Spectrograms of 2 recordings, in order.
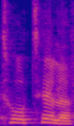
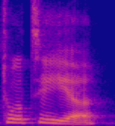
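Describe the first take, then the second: First: Tortilla is pronounced the English way. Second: Tortilla is pronounced the Spanish way. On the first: It is meant to annoy the listener. The speaker calls it wrong. "I'm going to call it tortilla from now on, just to annoy you" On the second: It is the proper pronunciation. The speaker calls it right. "we do know how to pronounce tortilla"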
